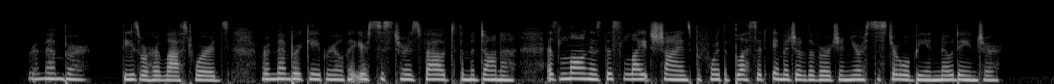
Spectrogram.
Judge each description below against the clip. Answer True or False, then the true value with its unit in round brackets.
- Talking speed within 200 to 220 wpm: True (205 wpm)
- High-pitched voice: True (225 Hz)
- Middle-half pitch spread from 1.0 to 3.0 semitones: True (2.4 semitones)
